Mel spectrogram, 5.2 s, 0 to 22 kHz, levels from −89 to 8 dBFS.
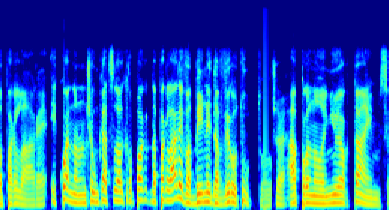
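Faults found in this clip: Bluetooth stutter, 3.51 to 3.62 s, right after "parlare va bene davvero". Short slice replayed as a machine-gun buzz while packets were late or lost; speech resumes further on, about 93 ms missing, consistent with roughly four dropped frames. Component: BT link/receiver buffer.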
